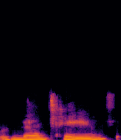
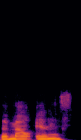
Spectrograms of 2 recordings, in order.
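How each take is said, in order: First: The middle T sound is pronounced. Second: The middle T sound is dropped.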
